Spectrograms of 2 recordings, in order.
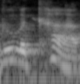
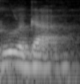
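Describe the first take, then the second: First: The last consonant is a K sound. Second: The last consonant is a G sound. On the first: The speaker calls it wrong. "not Gulaka" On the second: The speaker calls it right. "but Gulaga"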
